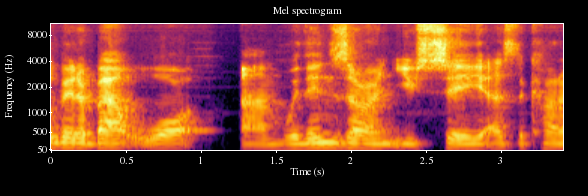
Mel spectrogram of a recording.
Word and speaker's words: Xurrent: of the company first of all you've already pronounced it properly as zuren and what is this crazy madeup word mean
